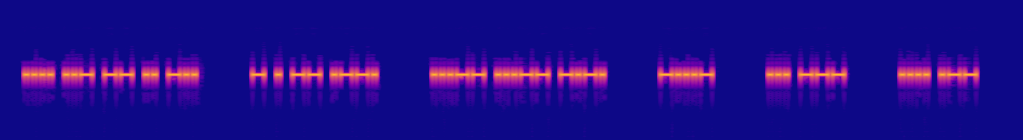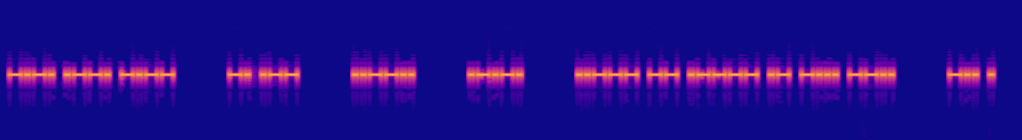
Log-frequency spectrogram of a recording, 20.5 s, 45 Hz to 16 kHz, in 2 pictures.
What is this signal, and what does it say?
Morse code, heard as a keyed tone, about 30 wpm, 700 Hz. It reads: HUMID TEMP 33C <BT> SO HW CPY NW ? <AR> 2M1ABZ DE
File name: UK MASTER QSOs TRAINING / 30WPM / UK MASTER QSOs 0045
